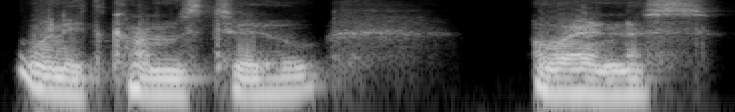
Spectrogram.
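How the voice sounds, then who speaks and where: A man leading a guided meditation as a teacher, speaking reflectively in short phrases with long pauses between them. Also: low-pitched, steady tone, dark tone, slightly rough.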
